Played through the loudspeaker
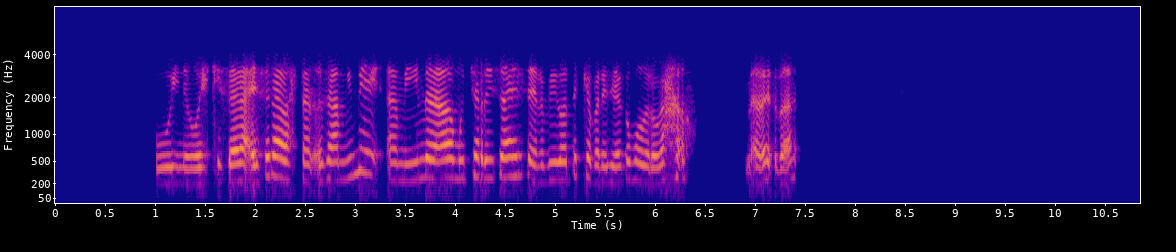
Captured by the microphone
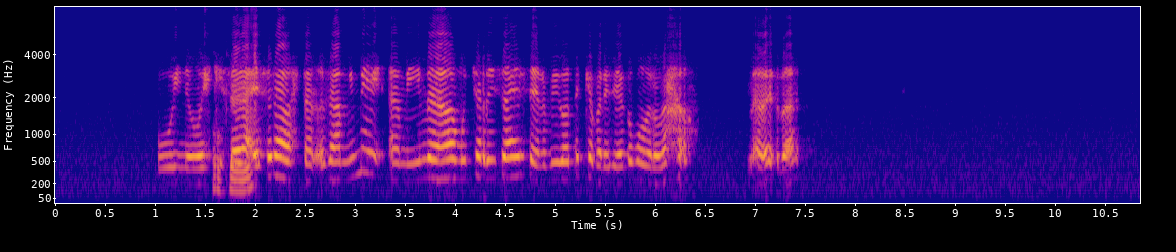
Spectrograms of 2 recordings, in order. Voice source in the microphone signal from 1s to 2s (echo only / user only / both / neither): both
